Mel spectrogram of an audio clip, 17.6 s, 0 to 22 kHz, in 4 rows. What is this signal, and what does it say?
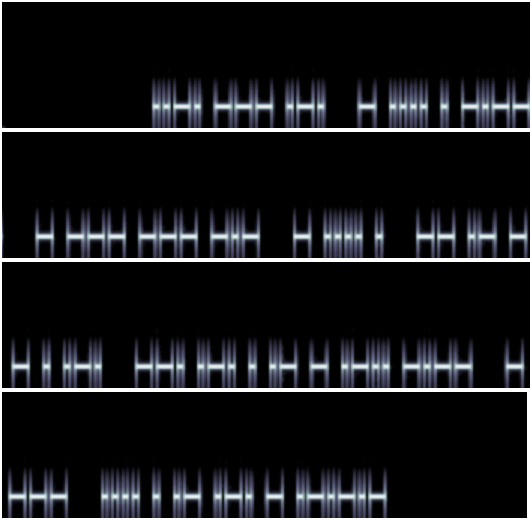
Morse code, heard as a keyed tone, about 28 wpm, 700 Hz. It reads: FOR THEY TOOK THE MATTER GREATLY TO HEART.
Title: Sentences from Top 1400 Words 28wpm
